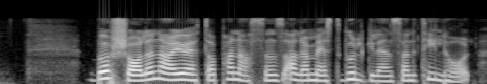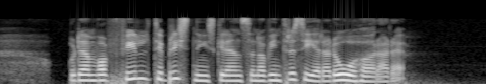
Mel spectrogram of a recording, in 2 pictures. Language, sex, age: Swedish, female, 31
